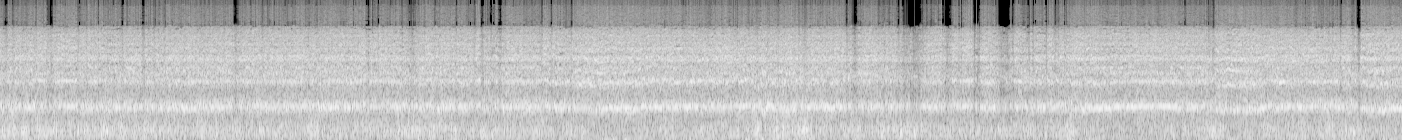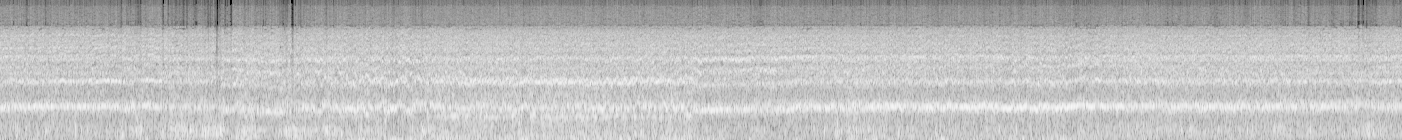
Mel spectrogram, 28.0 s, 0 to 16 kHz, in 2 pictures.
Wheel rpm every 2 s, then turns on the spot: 230, 230, 230, 230, 240, 230, 230, 230, 210, 200, 200, 230, 220, 230.
none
